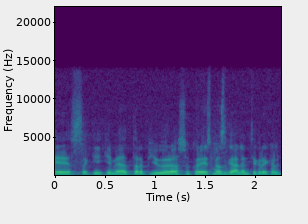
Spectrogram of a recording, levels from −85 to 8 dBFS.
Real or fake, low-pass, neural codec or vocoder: real; 14.4 kHz; none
